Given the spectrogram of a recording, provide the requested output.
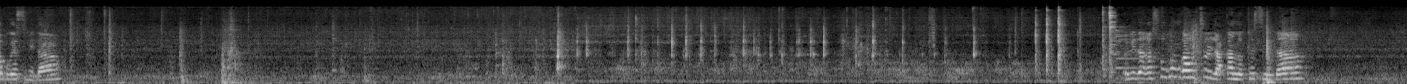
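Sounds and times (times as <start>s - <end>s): food frying in oil: 0.0s - 14.0s
wooden spoon scraping pot: 5.0s - 10.8s.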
